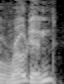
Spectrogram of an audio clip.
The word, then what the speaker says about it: Rodin: can check out is it is a road in a row dan like the sculptor in Mexico it's roedean every country accented syllable of it smells differently so i just say Rodin Rodin Marco rodent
